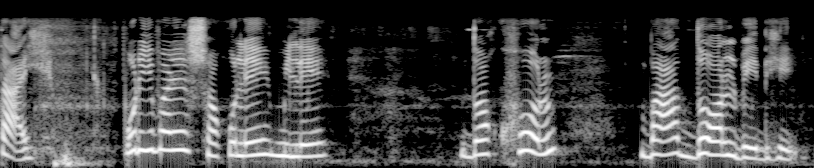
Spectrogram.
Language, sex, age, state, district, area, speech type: Bengali, female, 18-30, West Bengal, Murshidabad, rural, spontaneous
